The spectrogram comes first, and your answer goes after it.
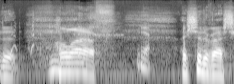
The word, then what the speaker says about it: Jalaff: Halaf. Oh my gosh, I totally butchered it. Halaf. Yeah, I should have asked you that first. Uh, and it's pronounced it's Spanish pronunciation, so I should have known it.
